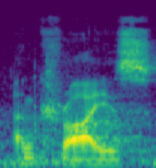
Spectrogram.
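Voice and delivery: ordinary talk

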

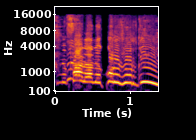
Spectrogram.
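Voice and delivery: hammed-up Ivorian mom calling school; accent ivoirien exagéré, voix aiguë; mock Ivorian accent mother. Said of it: "Ça, c'est un accent ivoirien".

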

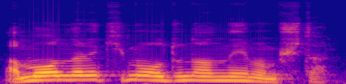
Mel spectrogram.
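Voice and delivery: ordinary delivery, nothing marked

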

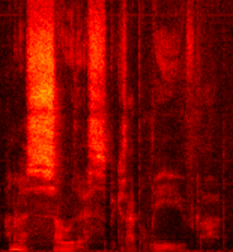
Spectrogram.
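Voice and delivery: slow, soft whisper; hushed resolve. Retold or imitated. Giver whispering a private promise to sow. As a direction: murmur it like a private vow. Voicing the heart of giving.

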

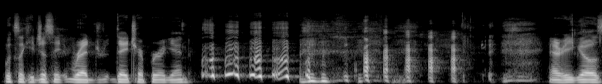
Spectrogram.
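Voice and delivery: laughing. Real, not acted. Laughing at friend's red face.

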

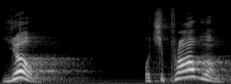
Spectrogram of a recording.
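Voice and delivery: loud mock challenge; punchy playground bravado; acting tough. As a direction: square up to a bigger kid. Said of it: "gain respect".

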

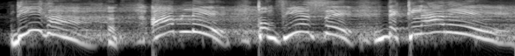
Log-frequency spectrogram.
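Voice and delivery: high-pitched preaching cries, word by word; rousing exhortation. Real, not acted. Preacher urging the church to declare it, high, impassioned cries. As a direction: fire off each command like a proclamation.

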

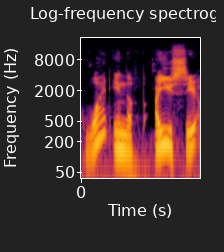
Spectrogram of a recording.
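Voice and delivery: ordinary talk, nothing marked

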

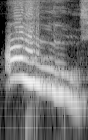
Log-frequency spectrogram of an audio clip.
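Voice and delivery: very high, loud squawked yelp; sudden piercing cry of pain; hen's squeak. A narrator's reading. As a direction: squeal like a startled hen. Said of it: "squeaked the hen".

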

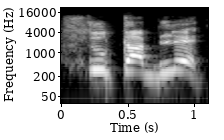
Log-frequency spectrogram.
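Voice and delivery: high, loud screamed Russian catchphrase; mock Russian accent. Shown as a demonstration. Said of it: "that's my Russian thing".

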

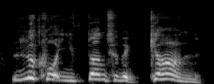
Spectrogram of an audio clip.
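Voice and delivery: high, loud, drawn-out yell; outraged, slow high shout; furious yell. A narrator's reading. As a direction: yell in fury over a ruined treasure. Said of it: "yelled Leslie furiously".

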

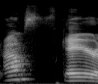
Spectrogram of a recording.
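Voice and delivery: high-pitched imitation of a frightened kid; hammed-up frightened whine; mock scared. Retells frightened niece running out.

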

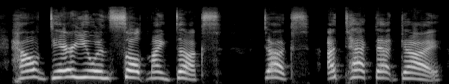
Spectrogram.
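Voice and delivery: drawn-out, hammy indignation; indignant command. A narrator's reading. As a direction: order the attack like an offended villain. Offended villain commands his duck army.

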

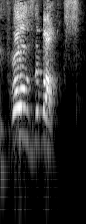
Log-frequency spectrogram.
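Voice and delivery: loud and drawn out; thrown in a panic. A narrator's reading. Preacher telling the boy's panic, loud and slow. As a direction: hurl the words like the box.

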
